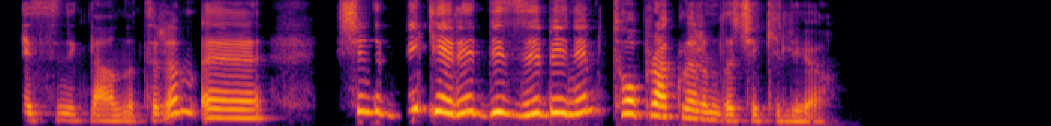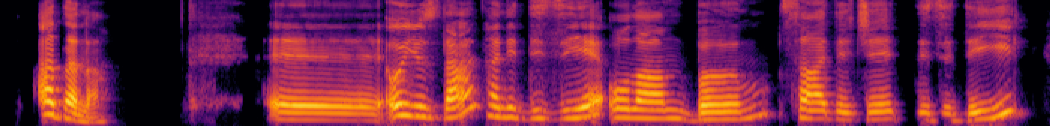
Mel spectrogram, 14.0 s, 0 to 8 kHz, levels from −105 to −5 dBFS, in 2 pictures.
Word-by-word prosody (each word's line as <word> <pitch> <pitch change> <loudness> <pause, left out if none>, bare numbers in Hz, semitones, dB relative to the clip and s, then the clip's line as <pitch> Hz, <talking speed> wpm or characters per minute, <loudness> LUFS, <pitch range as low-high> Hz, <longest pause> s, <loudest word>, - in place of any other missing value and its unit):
Kesinlikle 160 -2 -6
anlatırım. 160 - -5
Eee, 205 -1 -2 0.4
şimdi 355 -2 -3
bir 425 0 -1
kere 335 -4 +2
dizi 315 -2 +2
benim 330 +3 +1
topraklarımda 240 - 0
çekiliyor. 140 -3 -9 1.7
Adana. 295 -1 +4 1.0
Eee, 165 -2 +3
o 260 - +7
yüzden, 230 -3 +2
hani, 225 -6 -3
diziye 200 +4 +1
olan 200 -5 +1
bağım 180 - +2
sadece 180 - -1
dizi 155 -3 -8
değil, 250 - -1
205 Hz, 90 wpm, -26 LUFS, -, 1.7 s, o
